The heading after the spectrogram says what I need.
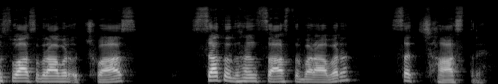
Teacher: यदि त के बाद स आता है तो त च में परिवर्तित होगा और स छ में।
